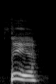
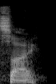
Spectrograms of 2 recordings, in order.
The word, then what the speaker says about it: Sia: Sia, is that how you say it? My wife said Sia. Sia. Not Psy.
